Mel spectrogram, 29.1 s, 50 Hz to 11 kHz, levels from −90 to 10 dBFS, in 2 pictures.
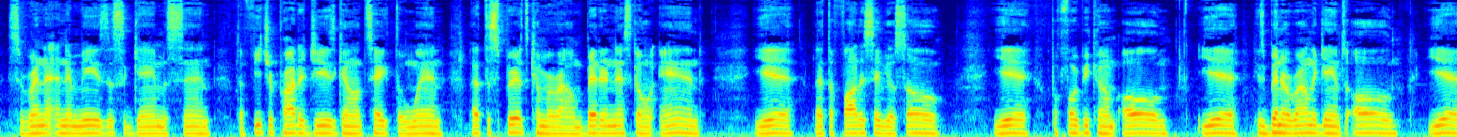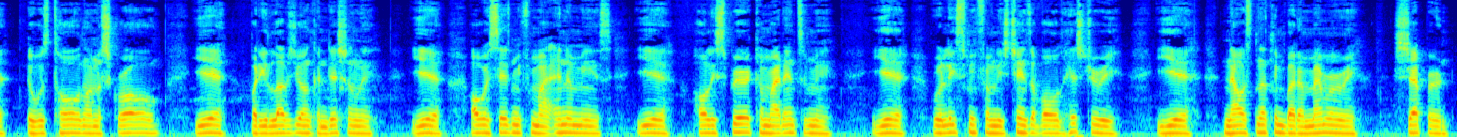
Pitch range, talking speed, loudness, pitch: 110-125 Hz, 175 wpm, -20 LUFS, 120 Hz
